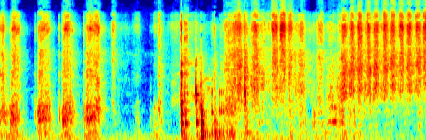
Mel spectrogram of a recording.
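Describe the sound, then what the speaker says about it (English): A small spot on a laser-cut project is sanded by hand, with short rasping strokes in a loose rhythm that become a faster, denser run of scrubbing rubs, close and alone. "I'm also going to sand it back a little bit, especially this one little spot right here."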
